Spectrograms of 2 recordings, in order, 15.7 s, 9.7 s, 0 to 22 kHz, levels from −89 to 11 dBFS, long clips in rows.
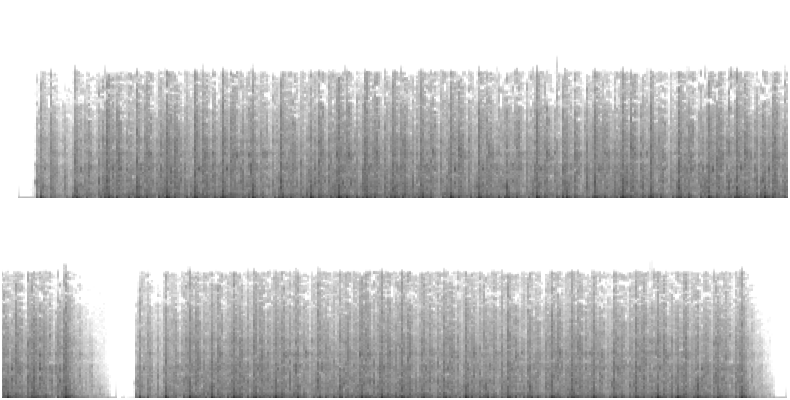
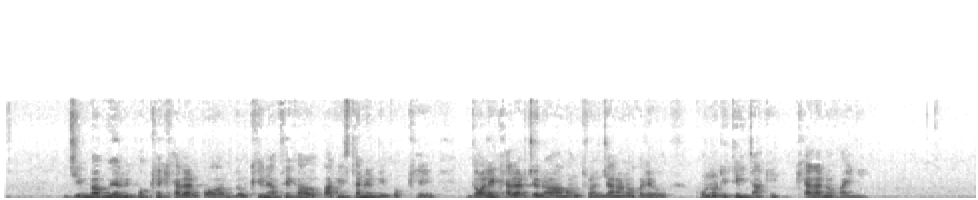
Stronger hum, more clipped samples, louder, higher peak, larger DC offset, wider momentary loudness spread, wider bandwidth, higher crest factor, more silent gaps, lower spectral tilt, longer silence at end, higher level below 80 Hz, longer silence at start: neither; neither; about the same, -22 LUFS vs -24 LUFS; first, -2 dBFS vs -6 dBFS; neither; second, 5 LU vs 12 LU; first, 15 kHz vs 11.5 kHz; about the same, 20 dB vs 18 dB; first, 8.99-9.03 s vs none; second, -5 dB/octave vs -7 dB/octave; second, 0.25 s vs 1.1 s; first, -44 dBFS vs -60 dBFS; first, 0.35 s vs 0.05 s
